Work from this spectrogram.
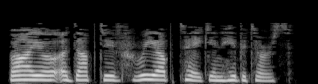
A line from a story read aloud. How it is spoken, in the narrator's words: sighed a little, and then supplied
